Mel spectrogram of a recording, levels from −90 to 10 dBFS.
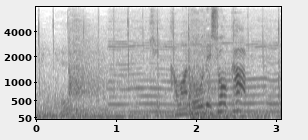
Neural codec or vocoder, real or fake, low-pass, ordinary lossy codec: none; real; none; none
